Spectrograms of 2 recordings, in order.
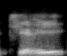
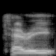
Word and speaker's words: Thierry: English people to say Thierry as it should be pronounced, like the famous football player Thierry Henry. And so people in England, my friends, my mates, used to say either Terry or Cherry or things like that, and it's not obvious.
